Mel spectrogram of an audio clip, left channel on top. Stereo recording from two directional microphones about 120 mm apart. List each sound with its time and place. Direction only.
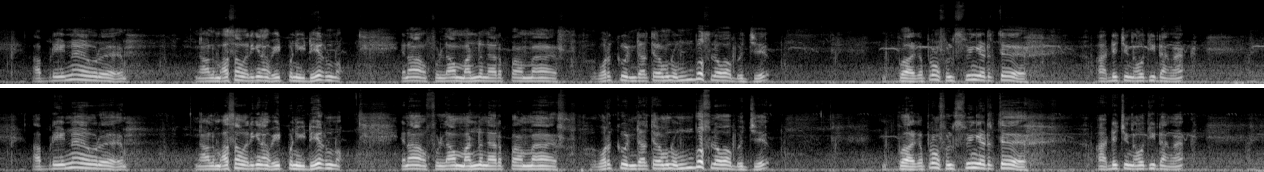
0.3 s speech: 45° right (ahead or behind)
0.8 s speech: 30° right (ahead or behind)
3.2 s speech: 50° right (ahead or behind)
7.3 s speech: 35° right (ahead or behind)
9.0 s speech: 50° right (ahead or behind)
